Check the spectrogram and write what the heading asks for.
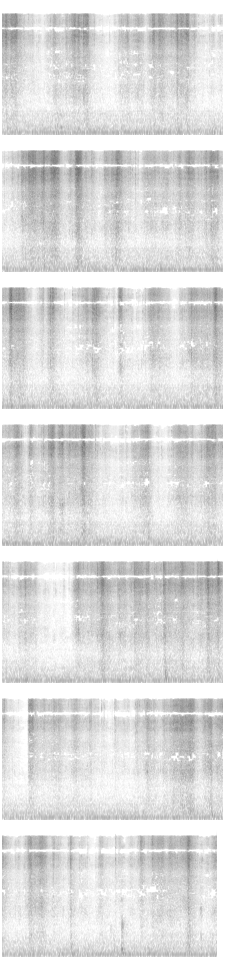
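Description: A Shih Tzu tearing and chewing a sheet of thin tissue paper with her teeth: irregular paper rustling, crinkling and ripping throughout.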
